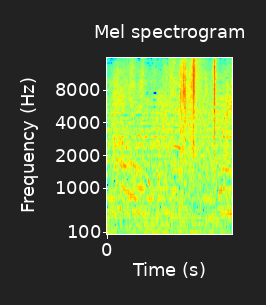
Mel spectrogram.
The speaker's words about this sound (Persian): چی؟ انگار یکی دیگه داره شلیک میکنه.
